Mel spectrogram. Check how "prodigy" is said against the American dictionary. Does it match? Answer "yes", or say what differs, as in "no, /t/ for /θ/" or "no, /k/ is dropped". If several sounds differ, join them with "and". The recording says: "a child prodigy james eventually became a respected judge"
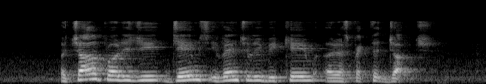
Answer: yes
